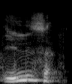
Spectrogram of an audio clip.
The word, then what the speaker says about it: ils: OK, so the S is silent, very well. So now, ils.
